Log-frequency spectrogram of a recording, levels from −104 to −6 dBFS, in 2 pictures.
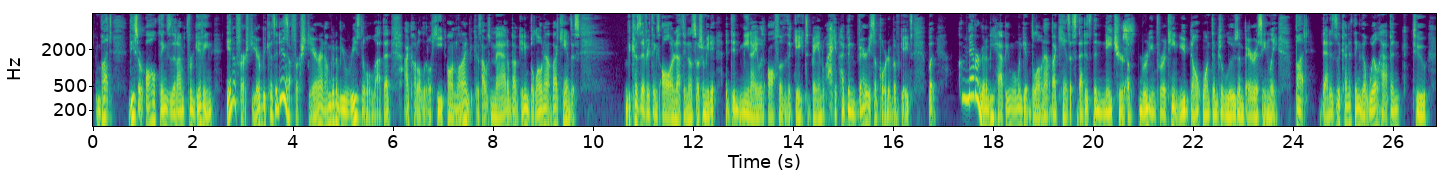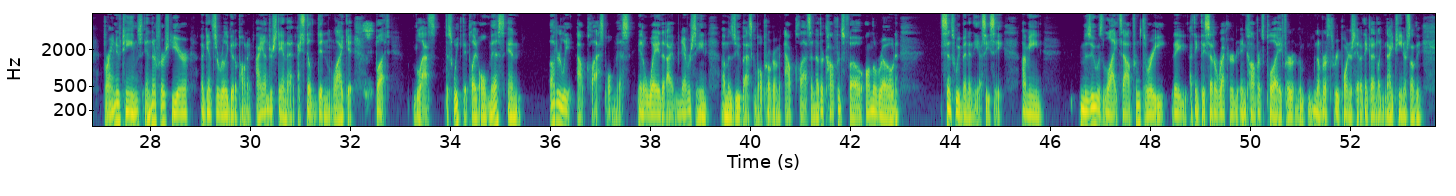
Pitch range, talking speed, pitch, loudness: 80-105 Hz, 220 wpm, 90 Hz, -19 LUFS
